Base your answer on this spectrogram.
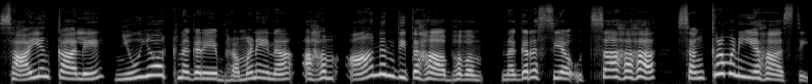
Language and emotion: Sanskrit, happy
